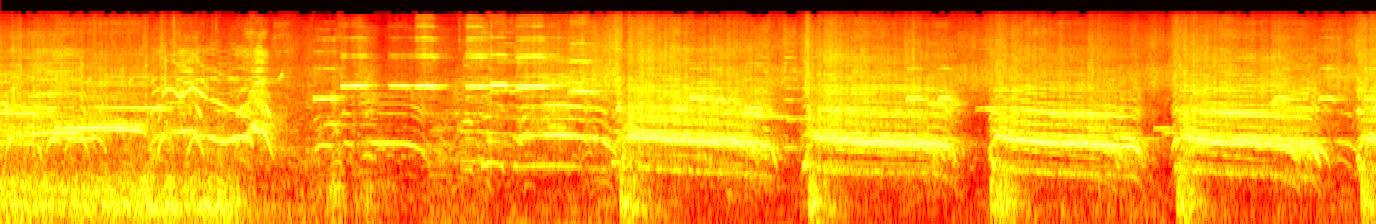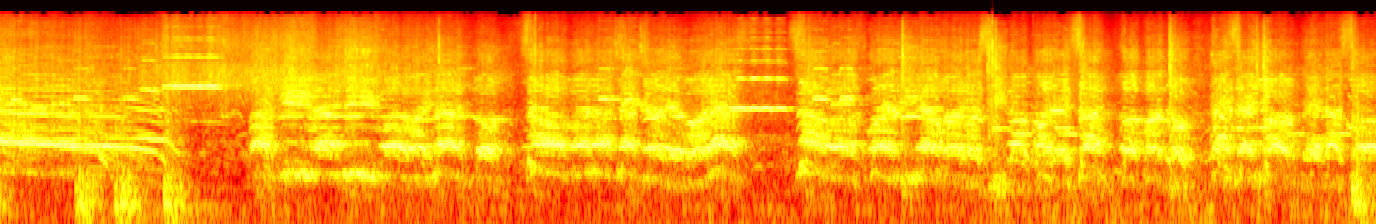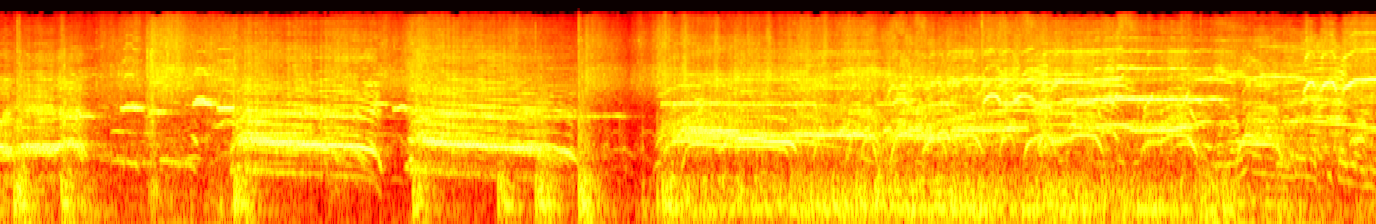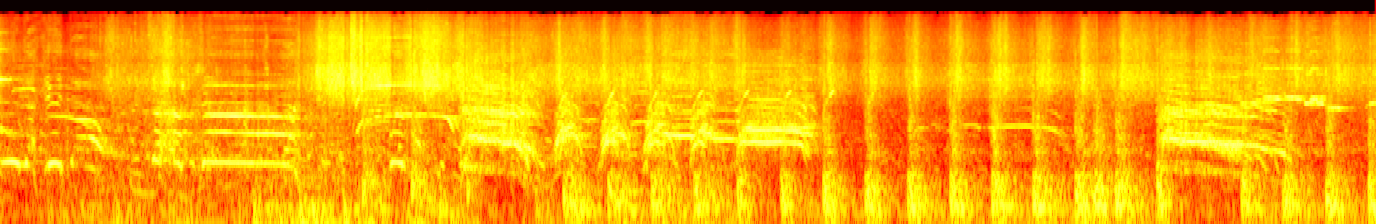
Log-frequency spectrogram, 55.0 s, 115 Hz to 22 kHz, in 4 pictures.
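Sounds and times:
group yelling in unison: 6.1s - 15.4s, 45.0s - 49.5s, 52.8s - 54.1s.

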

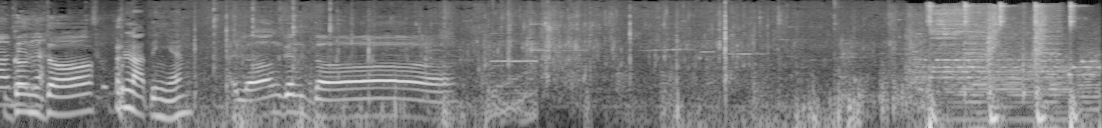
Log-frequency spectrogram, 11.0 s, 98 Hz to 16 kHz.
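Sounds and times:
pool water splashing: 0.0s - 10.6s
music with heavy bass beat: 9.3s - 11.0s.

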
